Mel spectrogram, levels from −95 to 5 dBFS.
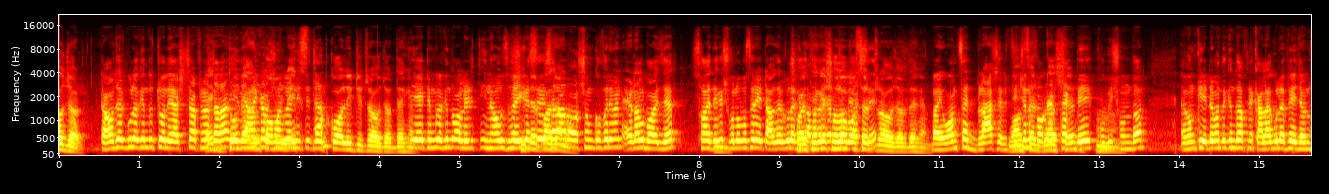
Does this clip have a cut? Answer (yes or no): no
